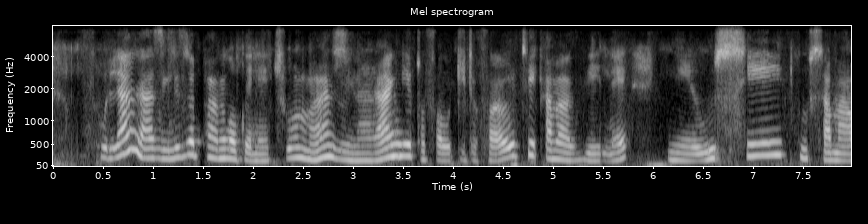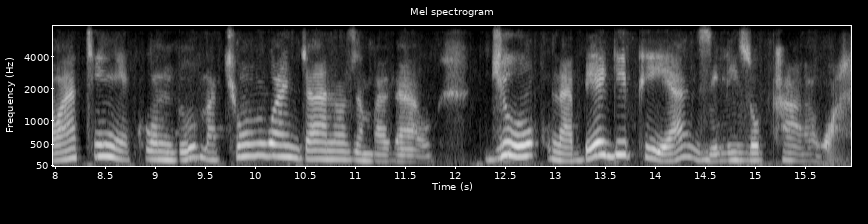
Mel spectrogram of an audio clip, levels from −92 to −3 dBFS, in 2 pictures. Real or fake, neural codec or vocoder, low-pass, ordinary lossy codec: fake; codec, 16 kHz, 2 kbps, X-Codec, HuBERT features, trained on general audio; 7.2 kHz; Opus, 16 kbps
